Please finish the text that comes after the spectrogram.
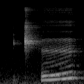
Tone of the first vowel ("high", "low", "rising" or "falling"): rising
